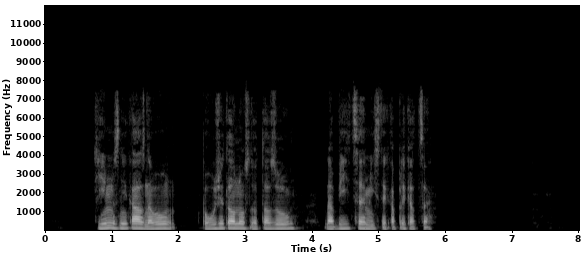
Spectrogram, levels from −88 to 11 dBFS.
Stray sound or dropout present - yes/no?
no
